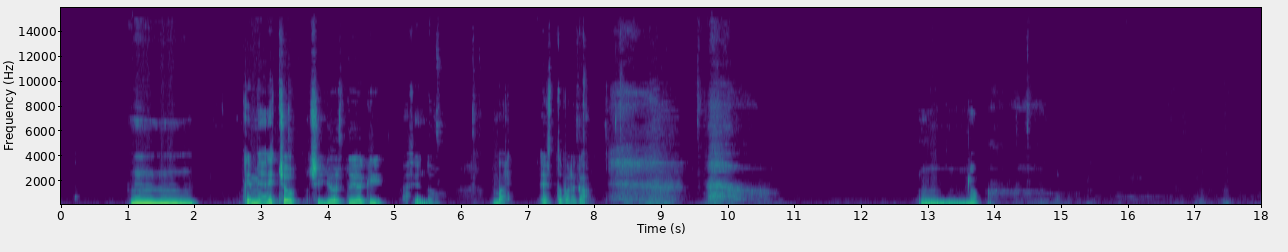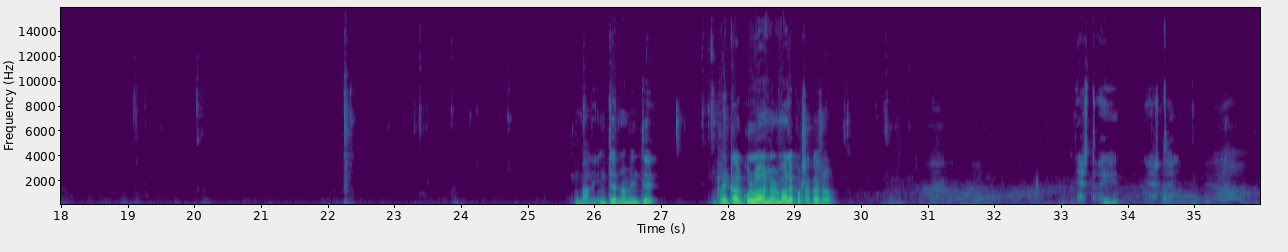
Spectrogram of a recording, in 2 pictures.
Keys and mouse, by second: 2.8 x, 3.2-5.6 right drag, 5.6 shift+d, 7.7 shift+d, 7.9-15.1 shift+middle drag, 9.6 s, 15.1 ctrl+a, 18.2 right click, 19.1 s, 22.6 right click, 23.3 s, 26.0 Tab, 26.8 a, 27.7 shift+n, 28.1 Tab, 28.5 right click, 28.9 Tab, 29.5 a, 30.3 shift+n, 30.8 Tab, 31.6 g, 32.6 right click, 32.8 g, 35.0-35.9 middle drag.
